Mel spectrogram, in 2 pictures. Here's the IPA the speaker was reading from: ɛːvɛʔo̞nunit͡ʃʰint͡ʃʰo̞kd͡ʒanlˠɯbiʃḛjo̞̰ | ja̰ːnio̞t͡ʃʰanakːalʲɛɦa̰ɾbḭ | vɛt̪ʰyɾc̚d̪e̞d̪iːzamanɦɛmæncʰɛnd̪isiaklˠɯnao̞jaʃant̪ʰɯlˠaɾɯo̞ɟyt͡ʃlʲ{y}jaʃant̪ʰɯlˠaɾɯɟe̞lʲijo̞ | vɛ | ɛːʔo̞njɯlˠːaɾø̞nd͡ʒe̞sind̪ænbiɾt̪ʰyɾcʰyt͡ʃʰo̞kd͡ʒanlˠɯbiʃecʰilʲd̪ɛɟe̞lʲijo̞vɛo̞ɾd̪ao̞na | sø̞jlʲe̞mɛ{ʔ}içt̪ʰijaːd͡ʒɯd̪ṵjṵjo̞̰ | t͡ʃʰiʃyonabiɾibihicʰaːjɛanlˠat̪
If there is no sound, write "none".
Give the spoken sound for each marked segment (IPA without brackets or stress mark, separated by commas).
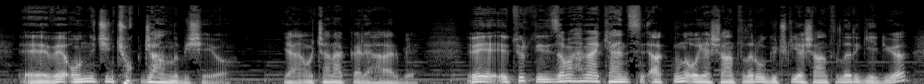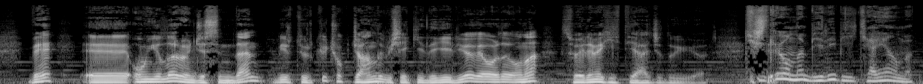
y, c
